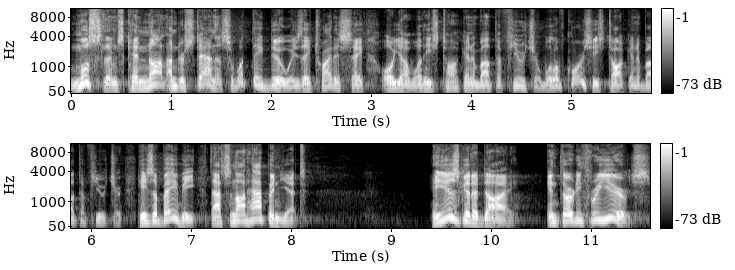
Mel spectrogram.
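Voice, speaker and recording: A man with a fairly high pitch and vocal fry talks at a fairly quick pace with very wide pitch swings and a bright, sharp tone, in a very clean, dry, close recording with no echo and a silent background. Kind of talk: lecture. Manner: fast.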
